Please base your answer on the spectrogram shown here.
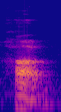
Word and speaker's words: خواب: ہے۔ تو ایسے الفاظ خے واو الف جہاں ساتھ مل کے شروع ہوتا ہے، وہ خے الف کی آواز دیتا ہے تلفظ میں، وہاں واو سائلنٹ ہو جاتا ہے۔ جیسا کہ میں نے ابھی عرض کیا، خواب کا صحیح تلفظ ہے خواب، خواہش کا صحیح تلفظ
